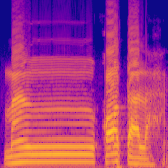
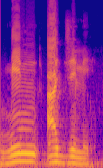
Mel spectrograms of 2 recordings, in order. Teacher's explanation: Mangqatalah, ini hukum bacanya adalah ikhfa. Kenapa ikhfa? Karena nun sukun ketemu dengan qa. Cara membacanya dengan berdengun.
